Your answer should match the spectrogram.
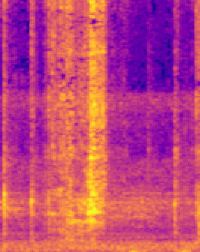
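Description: Faint scraping and rustling of yarn being threaded under a cut strip of a paper cup and handled, with a few light clicks and a soft bump.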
